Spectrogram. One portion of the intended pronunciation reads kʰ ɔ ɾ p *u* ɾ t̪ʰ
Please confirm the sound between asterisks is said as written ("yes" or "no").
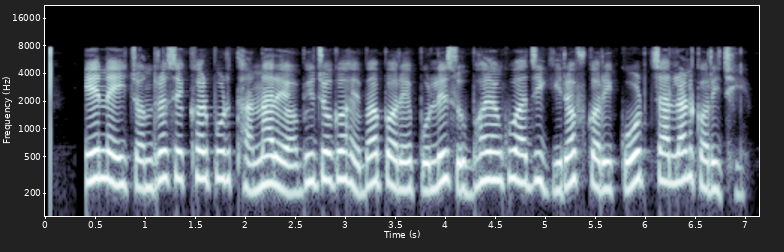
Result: yes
